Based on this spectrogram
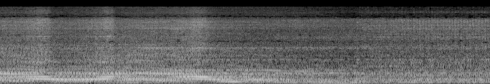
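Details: BMW X5 40d with N57 diesel, no fault codes and otherwise running perfectly: droning, swelling resonance rising and falling near 3000 rpm as revs climb; heat shields and loose parts checked, source not found, present since previous owner.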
